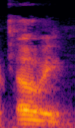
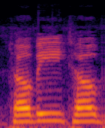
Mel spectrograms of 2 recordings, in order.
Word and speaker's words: Tobe: I was always confused about how you say his name. Is it Tobe or Toby? Tobe Hooper, the genius behind the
